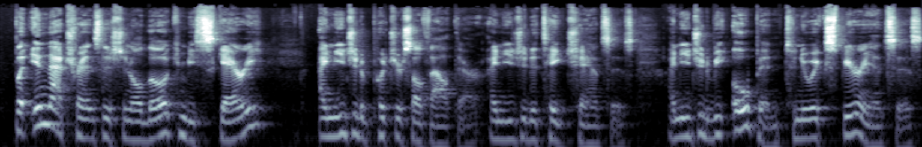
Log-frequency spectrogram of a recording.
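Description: Lively in intonation, a man with a plain, everyday voice speaks at medium pitch and a fairly quick pace. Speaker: admissions officer podcast host. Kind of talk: casual chat.

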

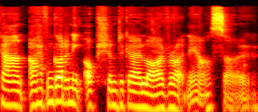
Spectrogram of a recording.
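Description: Moderately paced speech from a woman, her pitch on the low side, with vocal fry. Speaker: online video creator. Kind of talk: casual chat. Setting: video call.

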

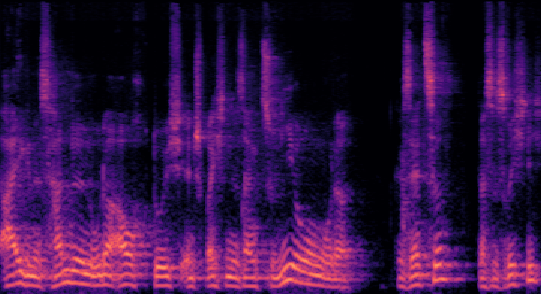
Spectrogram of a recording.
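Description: Audible room echo surrounds a man who speaks fairly slowly at a medium pitch with a dark, mellow tone. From Saarland, Germany. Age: 50s. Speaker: state environment minister. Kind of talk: podcast interview.

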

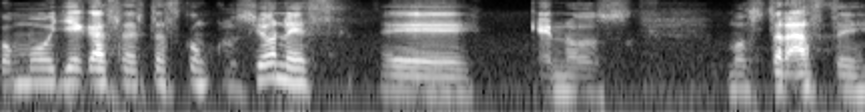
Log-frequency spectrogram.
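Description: A man with a Mexican accent, very slow pace and lively intonation. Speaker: podcast host. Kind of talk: interview.

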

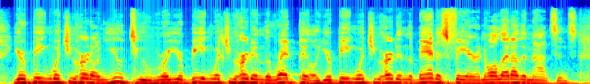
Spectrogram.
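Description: The speech comes at a very fast pace with hardly any pauses. Intonation stays fairly even. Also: man, fairly high pitch for a man. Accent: New York. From Brooklyn, New York. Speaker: relationship coach. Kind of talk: panel discussion. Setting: studio.

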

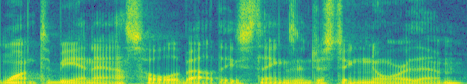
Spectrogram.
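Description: A man's American accent with vocal fry, at a fairly quick pace. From US South, Tennessee. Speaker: podcast host and comedy creator. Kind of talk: casual chat. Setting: at home on the couch.

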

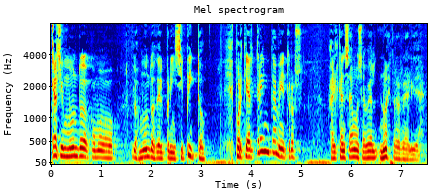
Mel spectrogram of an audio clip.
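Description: Over noticeable background noise, a man speaks at a fairly slow pace with lively intonation and long, frequent pauses. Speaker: podcast host, media journalist. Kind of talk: opinion monologue. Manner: conversational, with fillers.

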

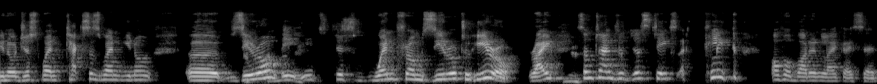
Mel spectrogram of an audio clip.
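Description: A woman with an Indian accent talks at a fairly quick pace, her fairly high voice making very wide pitch swings. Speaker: wine expert and businesswoman. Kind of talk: interview.

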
